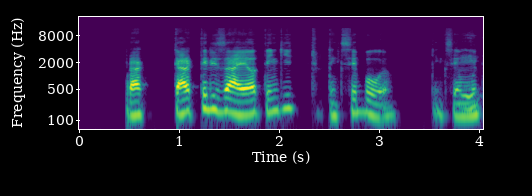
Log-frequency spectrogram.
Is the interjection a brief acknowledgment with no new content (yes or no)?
no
